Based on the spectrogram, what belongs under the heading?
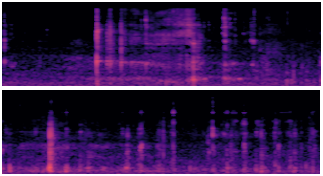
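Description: A person biting into a grilled beef sausage and chewing it: a bite about a second in, then faint, irregular chewing with small wet mouth clicks.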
